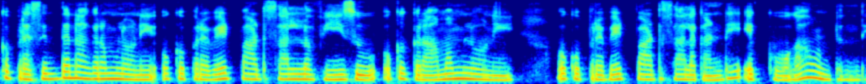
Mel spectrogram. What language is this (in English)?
Telugu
